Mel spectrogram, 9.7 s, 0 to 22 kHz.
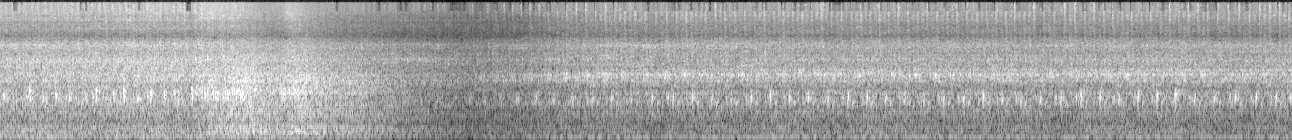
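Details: Volvo 240 idle hunts and wavers under a steady light tick about four per second; multimeter on the O2 sensor read erratically once exhaust reached temperature, and a new exhaust oxygen sensor fixed the rough idle.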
